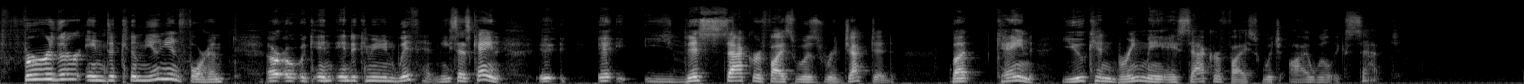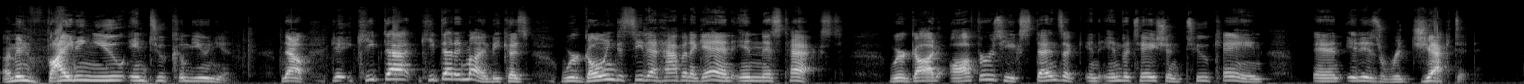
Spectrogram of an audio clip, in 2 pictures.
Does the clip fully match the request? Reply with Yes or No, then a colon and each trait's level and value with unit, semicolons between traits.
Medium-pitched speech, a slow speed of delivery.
Yes: medium, 160 Hz; slow, 130 wpm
